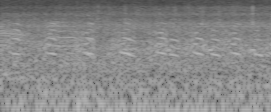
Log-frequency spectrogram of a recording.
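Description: A flock of gulls calling: many short, sliding cries overlapping at several a second, over a steady low rumble.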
